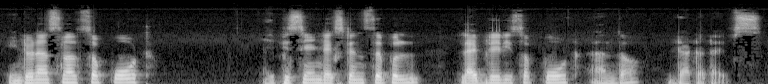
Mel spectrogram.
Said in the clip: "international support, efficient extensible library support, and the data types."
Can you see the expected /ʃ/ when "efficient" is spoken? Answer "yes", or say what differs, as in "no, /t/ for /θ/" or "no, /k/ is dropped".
no, /s/ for /ʃ/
